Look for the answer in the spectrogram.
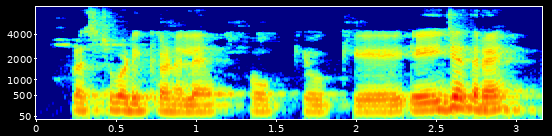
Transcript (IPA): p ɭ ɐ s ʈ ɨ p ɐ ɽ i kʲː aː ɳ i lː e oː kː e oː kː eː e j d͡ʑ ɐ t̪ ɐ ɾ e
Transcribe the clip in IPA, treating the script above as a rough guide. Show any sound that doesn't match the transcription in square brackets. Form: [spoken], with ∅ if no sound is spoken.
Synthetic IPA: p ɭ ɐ s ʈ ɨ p ɐ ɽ i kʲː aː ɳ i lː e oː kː e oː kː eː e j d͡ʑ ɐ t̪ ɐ ɾ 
